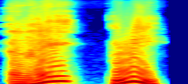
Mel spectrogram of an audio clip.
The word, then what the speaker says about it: Rémi: إذا ننطق الجميع غي مي. غي مي. إذا كما تلاحظوا بأن أ أكسون إيغي لا ننطقها أ بل ننطقها إي كما عندنا هنا.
